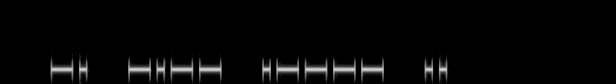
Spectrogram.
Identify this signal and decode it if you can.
Morse code, heard as a keyed tone, about 17 wpm, spaced as for 12 wpm, 700 Hz. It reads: NY1I
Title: USA Call Signs - 4 Characters - 2x Character Spacing - 17wpm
